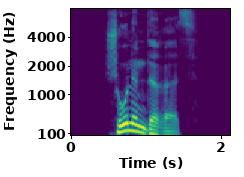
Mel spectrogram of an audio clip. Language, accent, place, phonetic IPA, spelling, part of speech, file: German, Germany, Berlin, [ˈʃoːnəndəʁəs], schonenderes, adjective, De-schonenderes.ogg
- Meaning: strong/mixed nominative/accusative neuter singular comparative degree of schonend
